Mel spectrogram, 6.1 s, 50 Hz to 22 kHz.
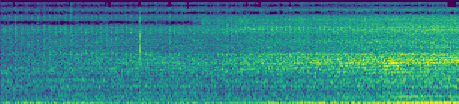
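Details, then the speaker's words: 1993 Ford F-150 V8 hunting idle, rpm climbing and falling continually; owner first suspected an O2 sensor (no codes on a '93). Also fast idle at 35 mph with no gas; fixed by replacing the throttle position sensor. "Hear how it's kicking up? Then it's going back down. I'm thinking that's caused from an O2 sensor starting to go bad."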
